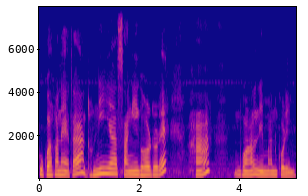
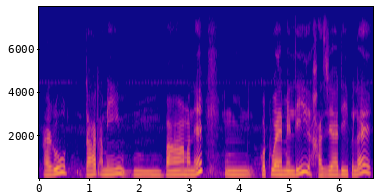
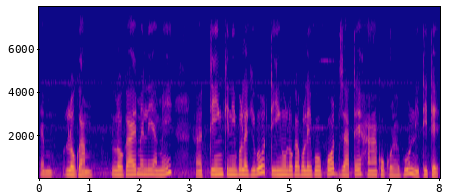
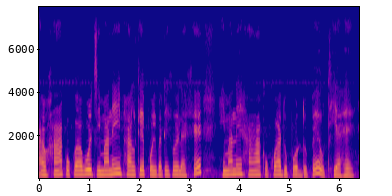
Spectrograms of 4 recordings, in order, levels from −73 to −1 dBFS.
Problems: none marked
